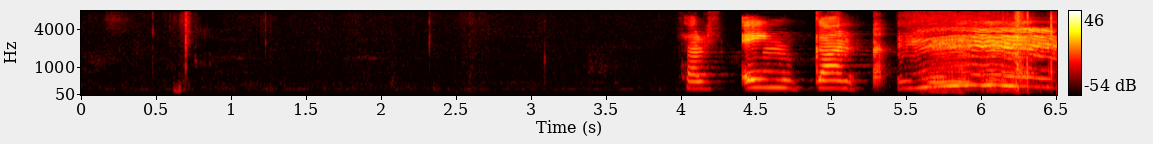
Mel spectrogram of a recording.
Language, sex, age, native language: Icelandic, female, 8, Icelandic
